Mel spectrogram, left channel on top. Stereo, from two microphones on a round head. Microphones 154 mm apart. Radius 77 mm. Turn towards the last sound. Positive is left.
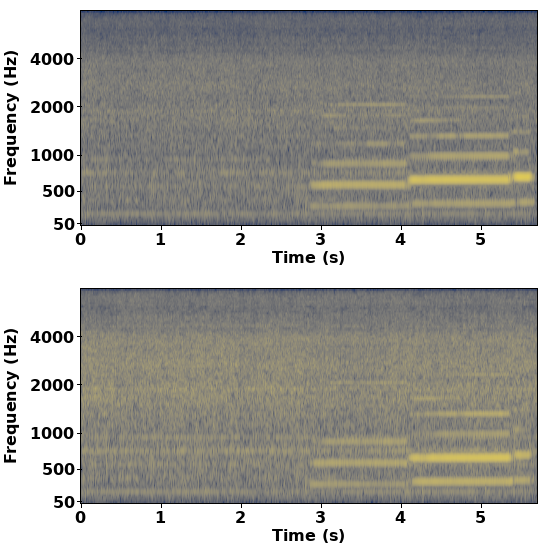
turn(degrees=50)  # may be behind; listen again after turning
